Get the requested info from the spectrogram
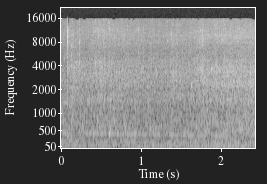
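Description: Outdoor lakeshore ambience: a steady low rumble of wind and water, with a faint thin hum that starts about half a second in and sinks slightly in pitch.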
